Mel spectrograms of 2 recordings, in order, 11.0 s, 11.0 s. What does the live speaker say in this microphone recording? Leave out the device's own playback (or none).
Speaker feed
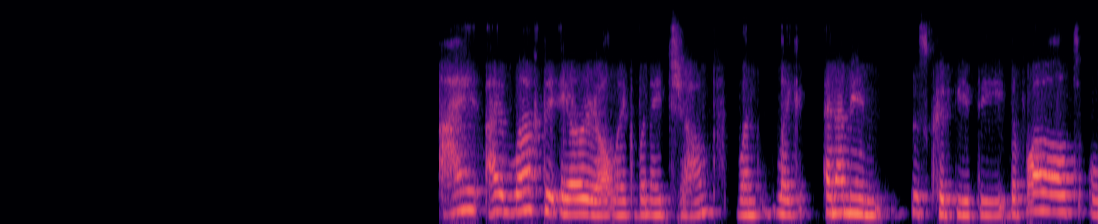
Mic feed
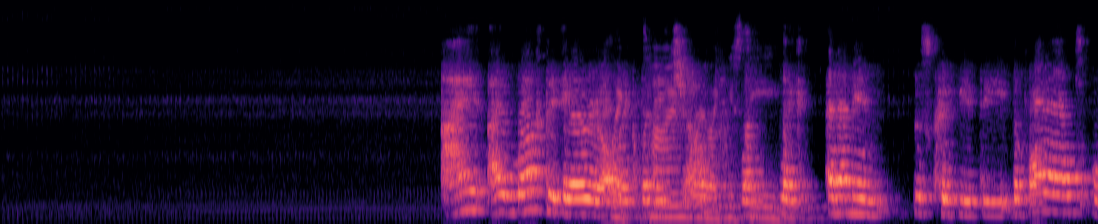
like time where like you see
